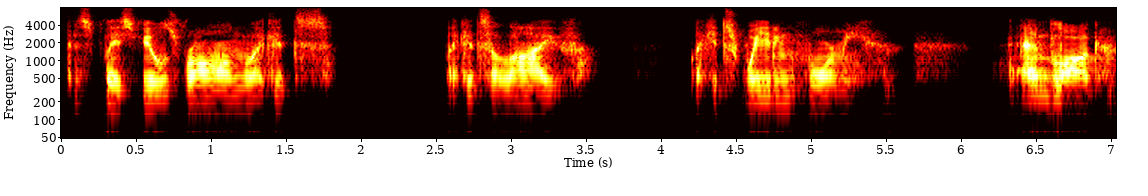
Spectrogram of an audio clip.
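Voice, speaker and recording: An actor playing a frightened man alone in the wilderness, recording horror audio logs in a halting, breathy voice that drops into whispers. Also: on the low side, fairly even intonation. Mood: horrified, shaken. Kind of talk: horror audio-log drama. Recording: dull lo-fi radio-like recording.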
